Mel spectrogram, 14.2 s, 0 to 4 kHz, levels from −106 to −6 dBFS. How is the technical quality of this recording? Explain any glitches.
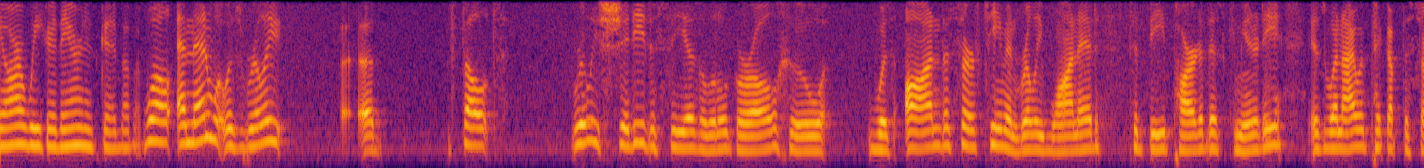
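No glitches can be heard anywhere in this speech.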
